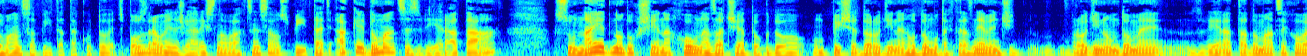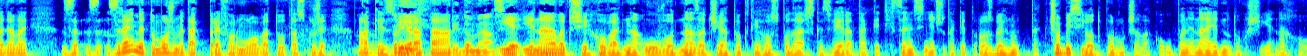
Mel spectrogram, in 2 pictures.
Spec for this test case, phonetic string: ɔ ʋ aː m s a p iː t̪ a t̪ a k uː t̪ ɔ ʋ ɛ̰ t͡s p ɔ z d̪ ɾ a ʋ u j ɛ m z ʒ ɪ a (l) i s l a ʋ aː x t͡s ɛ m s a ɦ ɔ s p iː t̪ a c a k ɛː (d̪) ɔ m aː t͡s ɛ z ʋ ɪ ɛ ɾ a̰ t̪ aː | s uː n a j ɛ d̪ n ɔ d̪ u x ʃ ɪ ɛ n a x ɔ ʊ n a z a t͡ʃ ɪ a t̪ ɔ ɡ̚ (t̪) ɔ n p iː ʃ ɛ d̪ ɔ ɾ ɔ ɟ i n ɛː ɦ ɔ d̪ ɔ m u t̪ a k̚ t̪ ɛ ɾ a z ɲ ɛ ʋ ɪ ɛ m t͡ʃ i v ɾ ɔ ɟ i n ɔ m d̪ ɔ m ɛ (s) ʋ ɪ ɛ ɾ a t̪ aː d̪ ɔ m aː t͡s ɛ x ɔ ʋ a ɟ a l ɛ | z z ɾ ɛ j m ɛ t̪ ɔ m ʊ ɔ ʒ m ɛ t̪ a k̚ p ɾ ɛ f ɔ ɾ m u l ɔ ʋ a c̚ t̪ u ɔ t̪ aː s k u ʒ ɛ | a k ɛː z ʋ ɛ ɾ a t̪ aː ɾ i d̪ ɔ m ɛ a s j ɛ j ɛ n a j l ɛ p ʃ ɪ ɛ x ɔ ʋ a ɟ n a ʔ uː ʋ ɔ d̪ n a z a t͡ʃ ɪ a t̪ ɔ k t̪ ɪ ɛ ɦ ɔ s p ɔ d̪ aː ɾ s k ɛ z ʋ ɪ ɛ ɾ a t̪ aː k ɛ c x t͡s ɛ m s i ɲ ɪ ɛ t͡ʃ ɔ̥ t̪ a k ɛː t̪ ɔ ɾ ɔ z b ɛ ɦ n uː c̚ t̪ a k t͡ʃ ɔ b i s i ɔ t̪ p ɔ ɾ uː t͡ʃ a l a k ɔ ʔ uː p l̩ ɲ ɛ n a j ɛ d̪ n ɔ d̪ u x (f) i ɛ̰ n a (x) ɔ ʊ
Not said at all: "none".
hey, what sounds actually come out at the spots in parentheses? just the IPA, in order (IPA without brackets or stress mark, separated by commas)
ɾ, d̪, d̪, z, ʃ, x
